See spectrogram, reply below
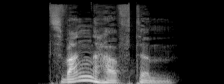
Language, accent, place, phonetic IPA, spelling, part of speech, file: German, Germany, Berlin, [ˈt͡svaŋhaftəm], zwanghaftem, adjective, De-zwanghaftem.ogg
- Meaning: strong dative masculine/neuter singular of zwanghaft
